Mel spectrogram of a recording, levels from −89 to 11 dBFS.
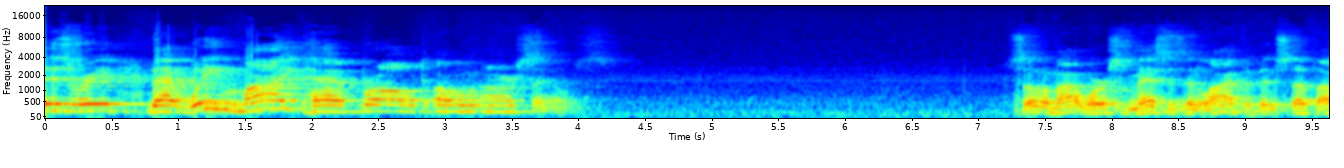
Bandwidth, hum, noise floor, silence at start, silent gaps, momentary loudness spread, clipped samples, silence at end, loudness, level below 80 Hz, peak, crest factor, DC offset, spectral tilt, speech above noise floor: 8.8 kHz; none; -49 dBFS; 0 s; none; 11 LU; under 0.1%; 0 s; -12 LUFS; -56 dBFS; 0 dBFS; 14 dB; under 0.1%; -7.5 dB/octave; 37 dB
